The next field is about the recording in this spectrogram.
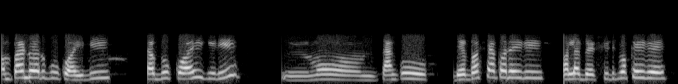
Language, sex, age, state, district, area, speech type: Odia, female, 45-60, Odisha, Angul, rural, conversation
